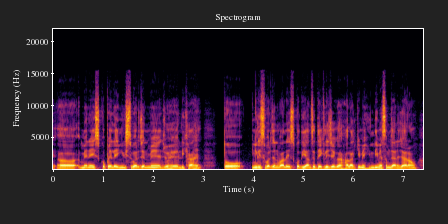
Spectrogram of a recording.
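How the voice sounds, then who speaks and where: A young man runs through an exam syllabus in a relaxed tutoring tone. His voice sits a little high, and he keeps checking in with his listeners as he explains each point, sliding English terms into his sentences. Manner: repeats "theek hai" often, mixes English terms into Hindi. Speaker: online exam-prep tutor. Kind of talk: casual explanatory lecture.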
